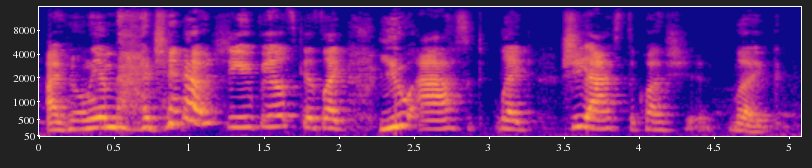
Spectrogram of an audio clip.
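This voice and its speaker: A young woman vlogger telling a funny story in casual chat, animated and laughing, with lots of fillers. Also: high-pitched, moderate pace.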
